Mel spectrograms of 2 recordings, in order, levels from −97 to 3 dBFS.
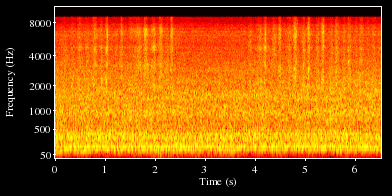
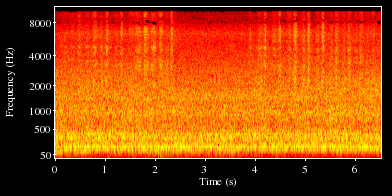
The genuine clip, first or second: second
